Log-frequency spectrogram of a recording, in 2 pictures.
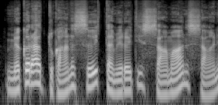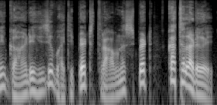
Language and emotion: Kashmiri, angry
